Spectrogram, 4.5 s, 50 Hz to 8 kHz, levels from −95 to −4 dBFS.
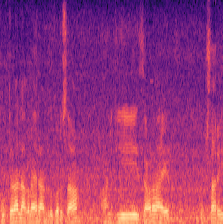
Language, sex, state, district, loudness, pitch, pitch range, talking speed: Marathi, male, Maharashtra, Gondia, -15 LUFS, 130 Hz, 125-140 Hz, 135 wpm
